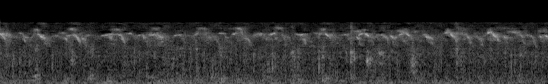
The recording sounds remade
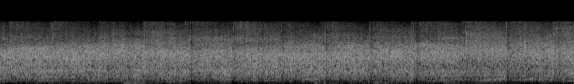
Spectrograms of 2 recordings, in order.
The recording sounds recorded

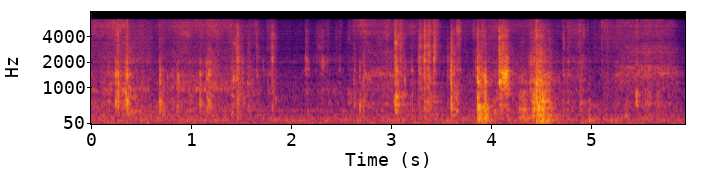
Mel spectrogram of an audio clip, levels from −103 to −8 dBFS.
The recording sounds remade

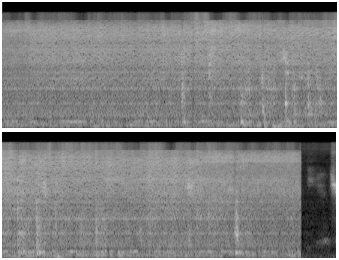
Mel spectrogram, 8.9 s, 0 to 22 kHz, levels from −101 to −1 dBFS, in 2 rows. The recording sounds remade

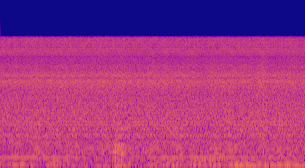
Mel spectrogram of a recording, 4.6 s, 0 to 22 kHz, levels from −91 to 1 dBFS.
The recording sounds remade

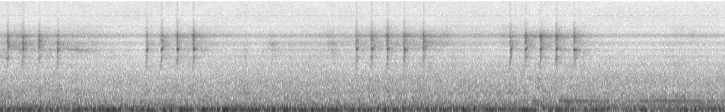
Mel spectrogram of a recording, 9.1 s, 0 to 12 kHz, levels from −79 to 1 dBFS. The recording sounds remade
